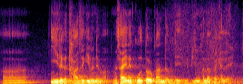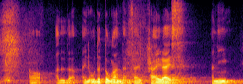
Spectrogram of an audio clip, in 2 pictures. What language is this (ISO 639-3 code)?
mni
